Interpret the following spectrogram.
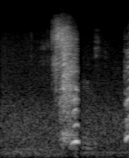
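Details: Acted sneeze in a comedy sketch about sneezing stereotypes; one forceful, breathy burst ending in a voiced cry, followed by the start of speech.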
